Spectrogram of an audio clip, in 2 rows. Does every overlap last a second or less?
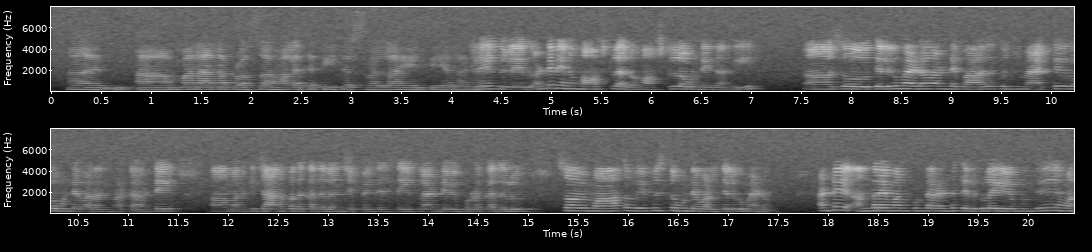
Yes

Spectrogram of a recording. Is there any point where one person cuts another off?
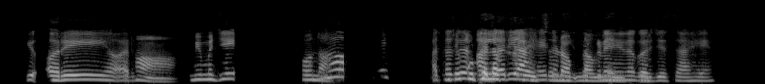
Yes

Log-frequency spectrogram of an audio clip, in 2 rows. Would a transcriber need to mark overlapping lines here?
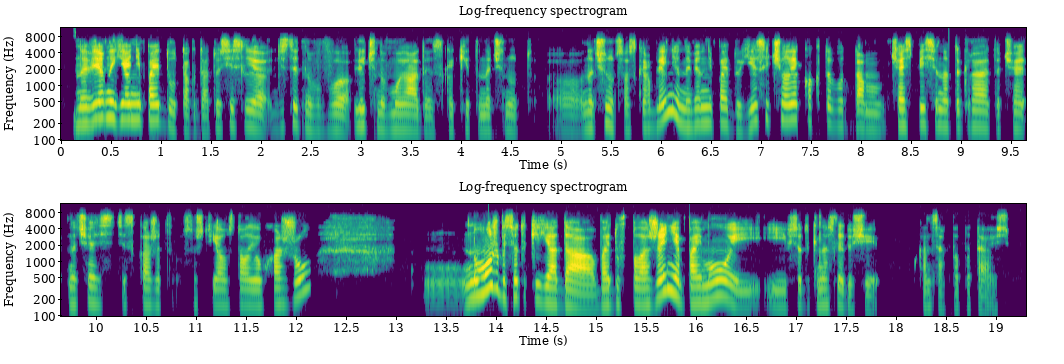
No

